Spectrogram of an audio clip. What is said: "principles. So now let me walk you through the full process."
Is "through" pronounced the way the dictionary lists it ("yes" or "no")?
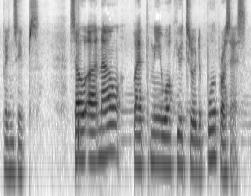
no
